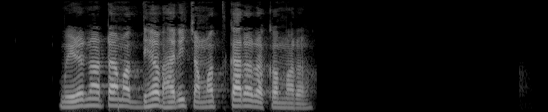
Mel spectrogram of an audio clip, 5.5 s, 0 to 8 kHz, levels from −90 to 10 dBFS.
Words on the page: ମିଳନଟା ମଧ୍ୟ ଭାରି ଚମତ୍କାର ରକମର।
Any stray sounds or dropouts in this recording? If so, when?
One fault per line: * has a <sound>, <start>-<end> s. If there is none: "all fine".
all fine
